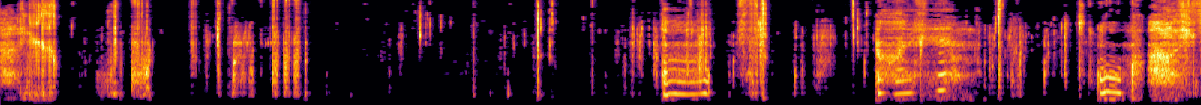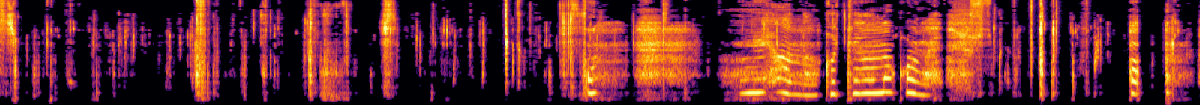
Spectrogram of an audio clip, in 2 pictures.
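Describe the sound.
Chocolate being eaten and rolled with the tongue: many irregular wet smacks, soft crunches and mouth clicks, with breathy vocal sounds now and then.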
